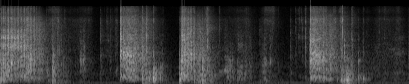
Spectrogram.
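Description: Packing tape pulled off a handheld tape gun dispenser onto a cardboard shipping box, in four loud tearing pulls of about half a second to a second each.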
